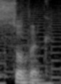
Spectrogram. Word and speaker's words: Southwark: and I kept seeing Southwark, and it was about a month of living down there, and someone said, "It's Southwark. You need to say it Southwark." It's one of the boroughs in London, and honestly, I felt stupid.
